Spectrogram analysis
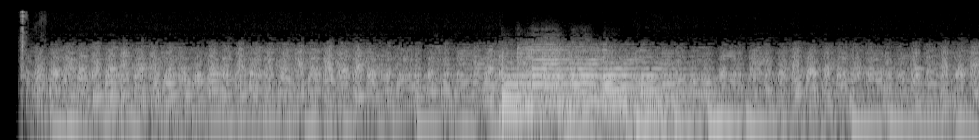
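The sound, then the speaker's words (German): A heavily distorted electric guitar, played live and improvised as program music to a finished film, churns out a steady, droning rumble that mimics a train, swelling louder and brighter about halfway through before settling back into its chugging roar. “hier einen Zug nachmacht”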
